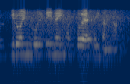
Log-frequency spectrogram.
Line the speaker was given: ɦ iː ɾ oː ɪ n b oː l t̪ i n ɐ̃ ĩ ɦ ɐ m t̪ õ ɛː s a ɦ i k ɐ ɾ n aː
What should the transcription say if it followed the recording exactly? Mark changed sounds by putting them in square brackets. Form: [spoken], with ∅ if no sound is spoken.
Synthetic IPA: ɦ iː ɾ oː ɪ n b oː l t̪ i n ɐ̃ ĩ ɦ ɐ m t̪ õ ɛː s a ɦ i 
